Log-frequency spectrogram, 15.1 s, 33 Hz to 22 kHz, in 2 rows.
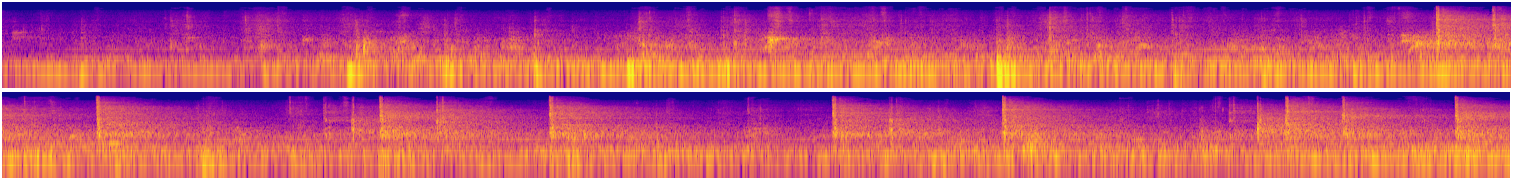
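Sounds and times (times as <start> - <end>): footsteps on hardwood floor: 0.3 - 7.8.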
